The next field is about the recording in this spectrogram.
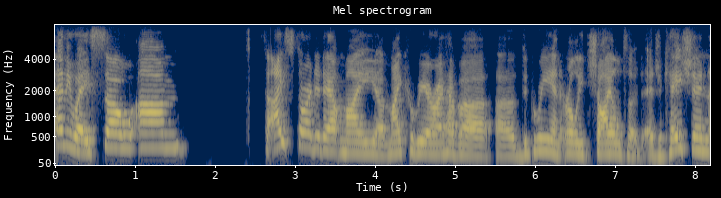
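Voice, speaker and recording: Moderate in pace, this woman has an ordinary speaking voice. Her intonation sounds lively. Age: 60s. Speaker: art workshop leader. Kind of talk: interview.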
